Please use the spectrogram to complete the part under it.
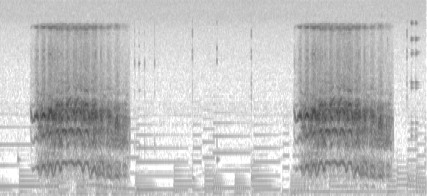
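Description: Two loud horse whinnies from the Sierra Western adventure game Freddy Pharkas: Frontier Pharmacist, each about a second and a half, set over a soft plucked game-music backing.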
